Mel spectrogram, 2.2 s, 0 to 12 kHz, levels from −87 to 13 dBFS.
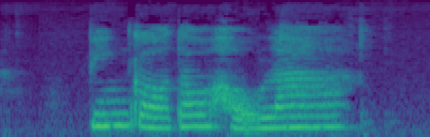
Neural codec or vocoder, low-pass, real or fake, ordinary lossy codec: vocoder, 48 kHz, 128 mel bands, Vocos; 10.8 kHz; fake; Opus, 32 kbps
